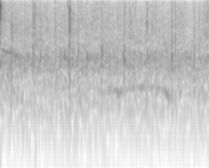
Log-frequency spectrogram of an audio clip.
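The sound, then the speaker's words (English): An audience claps steadily together for the sign interpreters, a dense, even patter of many hands with a few sharper individual claps standing out, and no one speaking over it. “By the way, would you give a round of applause to our beautiful sign interpreters who just worked overtime just right now?”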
